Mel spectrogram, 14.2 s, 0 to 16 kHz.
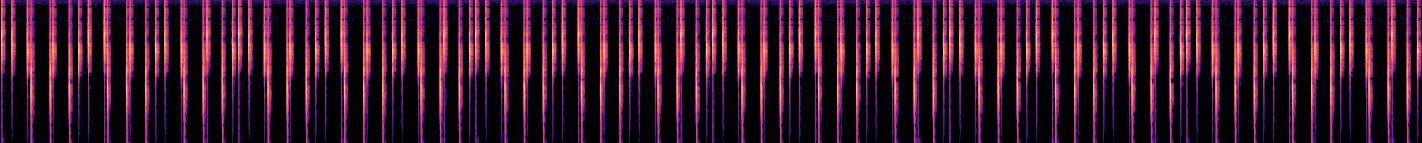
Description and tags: Random Beat Loop 1
I created these Drum Beat/loops using Audacity.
